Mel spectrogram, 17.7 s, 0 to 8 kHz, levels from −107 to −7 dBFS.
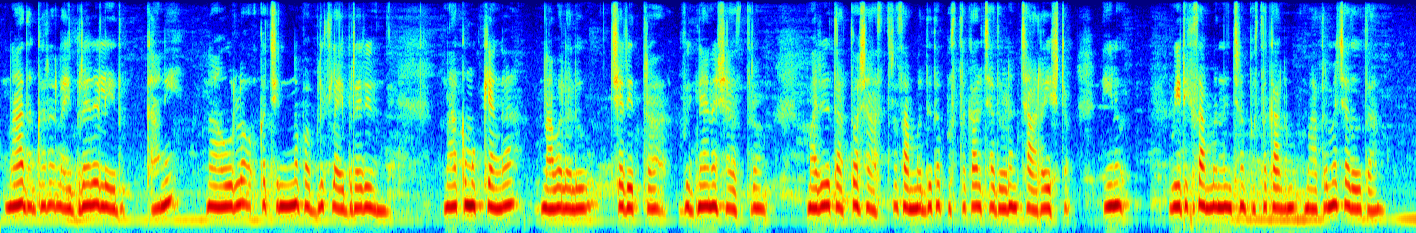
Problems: none marked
